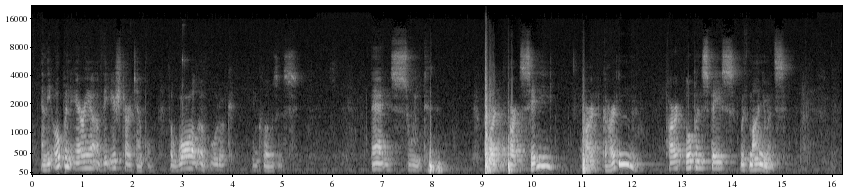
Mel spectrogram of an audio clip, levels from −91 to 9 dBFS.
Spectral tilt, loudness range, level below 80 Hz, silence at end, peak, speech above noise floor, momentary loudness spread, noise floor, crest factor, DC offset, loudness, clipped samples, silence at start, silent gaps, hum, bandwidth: -7 dB/octave; 10 LU; -42 dBFS; 1.15 s; 0 dBFS; 34 dB; 17 LU; -50 dBFS; 16 dB; under 0.1%; -15 LUFS; 0.1%; 0.2 s; none; none; 9.6 kHz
